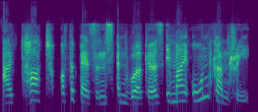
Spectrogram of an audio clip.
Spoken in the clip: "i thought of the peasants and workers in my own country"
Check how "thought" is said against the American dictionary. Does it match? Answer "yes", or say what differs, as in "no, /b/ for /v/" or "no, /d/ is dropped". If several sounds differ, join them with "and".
yes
